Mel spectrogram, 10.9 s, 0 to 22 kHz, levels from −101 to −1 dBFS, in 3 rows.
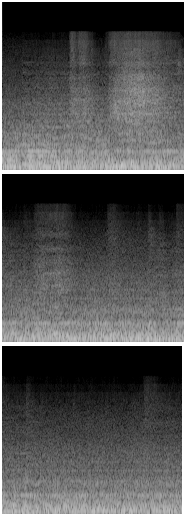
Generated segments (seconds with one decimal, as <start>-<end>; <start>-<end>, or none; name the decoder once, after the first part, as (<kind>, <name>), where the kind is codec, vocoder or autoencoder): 0.4-5.0 (codec, SNAC); 6.6-8.0

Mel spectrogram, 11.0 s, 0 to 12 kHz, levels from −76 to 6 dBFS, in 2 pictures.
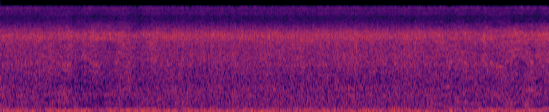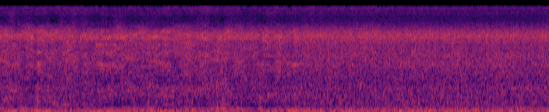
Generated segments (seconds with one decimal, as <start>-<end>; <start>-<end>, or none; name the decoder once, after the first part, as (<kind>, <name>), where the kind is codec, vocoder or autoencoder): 0.4-1.6 (codec, SNAC); 4.3-8.5

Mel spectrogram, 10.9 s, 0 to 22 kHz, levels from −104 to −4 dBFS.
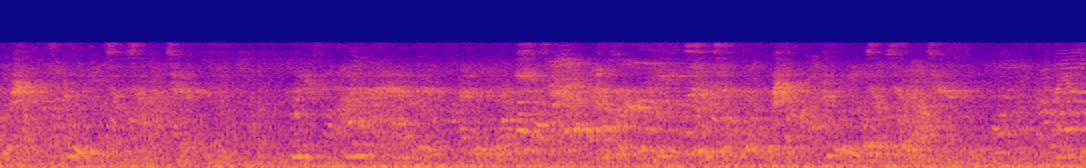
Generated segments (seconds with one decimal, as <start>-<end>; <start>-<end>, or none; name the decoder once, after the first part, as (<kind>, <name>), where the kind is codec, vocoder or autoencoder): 2.0-3.0 (codec, SNAC)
